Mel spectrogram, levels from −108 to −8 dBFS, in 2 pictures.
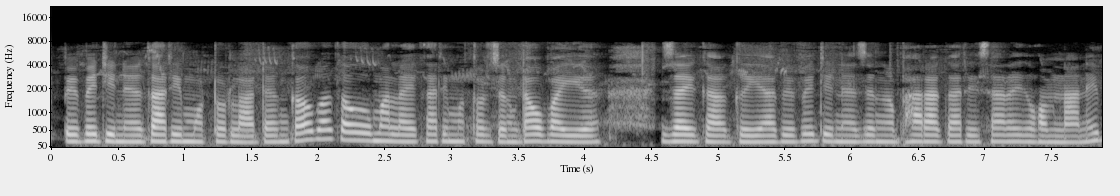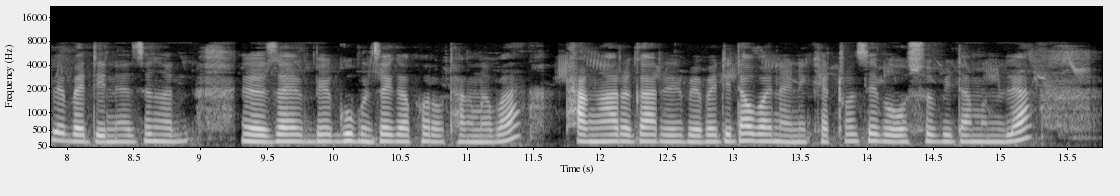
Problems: low volume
